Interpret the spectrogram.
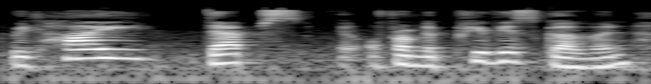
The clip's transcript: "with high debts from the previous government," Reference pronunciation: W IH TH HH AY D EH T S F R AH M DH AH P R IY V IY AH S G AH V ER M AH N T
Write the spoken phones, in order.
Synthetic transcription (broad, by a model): W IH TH HH AY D EH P S F R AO M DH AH P R IY V IY AH S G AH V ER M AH N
